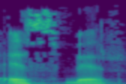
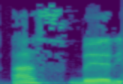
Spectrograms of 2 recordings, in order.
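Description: First: اصبر begun with "e": esber; kasra on alef. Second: اصبر begun with "a": asber; fatha on alef. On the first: Teacher asking what to read, اصبر said "esber". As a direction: open اصبر on a short "e" sound. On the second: Teacher asking what to read, اصبر said "asber". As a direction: open اصبر on a short "a" sound. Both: Shown as a demonstration. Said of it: "چی بخونیم؟".

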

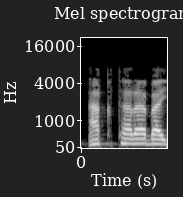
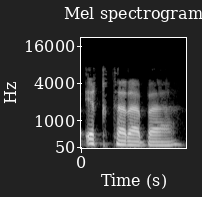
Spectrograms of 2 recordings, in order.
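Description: First: اقتربه begun with "a": aqtaraba; fatha on alef. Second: اقتربه begun with "e": eqtaraba; kasra on alef. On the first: Teacher quizzing students on the rule, اقتربه said "aqtaraba". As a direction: open اقتربه on a short "a" sound. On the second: Teacher quizzing students on the rule, اقتربه said "eqtaraba". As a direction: open اقتربه on a short "e" sound. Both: Shown as a demonstration.

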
